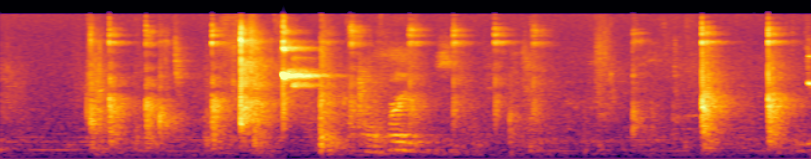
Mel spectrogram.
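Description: Table tennis rally: quick sharp clicks of the ball off bats and table, in a run of about a dozen strikes, stopping after about three seconds. A brief voice follows. Near the end come two more clicks of the ball, well apart.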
